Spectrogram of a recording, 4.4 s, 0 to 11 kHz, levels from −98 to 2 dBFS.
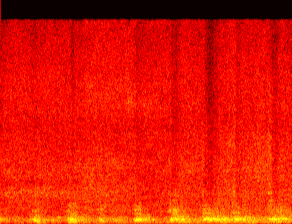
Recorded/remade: remade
